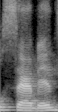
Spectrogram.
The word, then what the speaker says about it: Salmon: So if you get the name right, Nicole O, don't forget the O, Nicole O Salmon. Salmon is spelled just like the fish.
